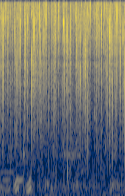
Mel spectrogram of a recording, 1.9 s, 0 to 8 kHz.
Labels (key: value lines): label: biophony, cascading saw
recorder: SoundTrap 600 or HydroMoth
